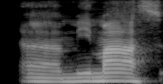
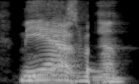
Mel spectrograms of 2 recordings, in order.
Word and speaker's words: miasma: Now this film uh the teenage sex and death at camp uh mimas I always say it wrong miasma sorry uh this film teenage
